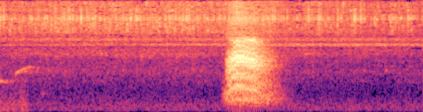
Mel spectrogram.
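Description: A single harsh caw of a black crow rings out, short and fairly loud, over a steady background hiss. Nothing else happens and no one speaks.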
